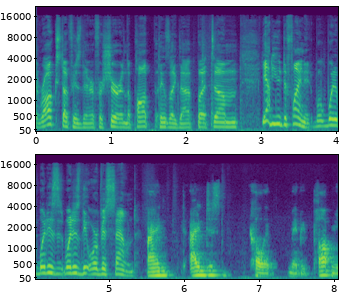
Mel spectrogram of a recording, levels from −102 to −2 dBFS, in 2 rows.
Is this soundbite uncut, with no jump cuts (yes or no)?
no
